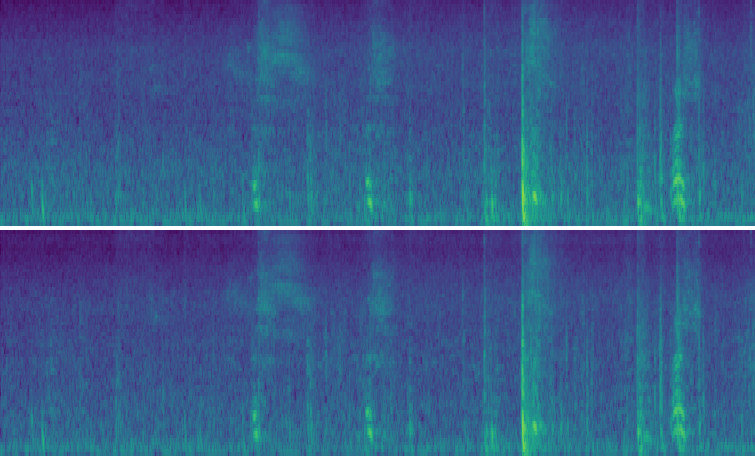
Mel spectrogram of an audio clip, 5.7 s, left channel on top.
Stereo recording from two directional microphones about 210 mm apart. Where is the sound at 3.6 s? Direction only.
15° left (ahead or behind).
